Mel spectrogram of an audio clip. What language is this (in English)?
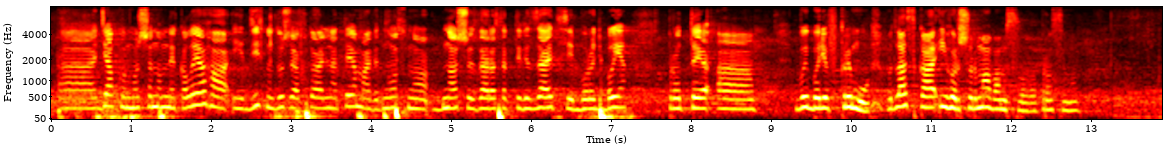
Ukrainian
